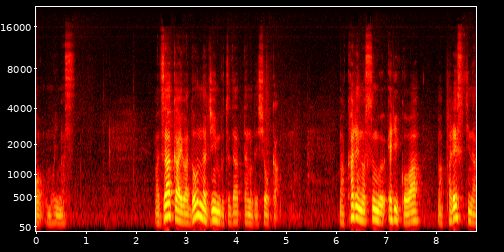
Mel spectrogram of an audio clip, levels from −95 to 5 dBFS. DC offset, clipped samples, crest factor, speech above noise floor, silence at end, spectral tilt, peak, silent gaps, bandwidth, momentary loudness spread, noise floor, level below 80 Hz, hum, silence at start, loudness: under 0.1%; under 0.1%; 22 dB; 36 dB; 0 s; -6 dB/octave; -6 dBFS; none; 17 kHz; 19 LU; -61 dBFS; -78 dBFS; none; 0 s; -26 LUFS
